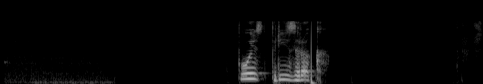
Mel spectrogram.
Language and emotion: Russian, neutral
